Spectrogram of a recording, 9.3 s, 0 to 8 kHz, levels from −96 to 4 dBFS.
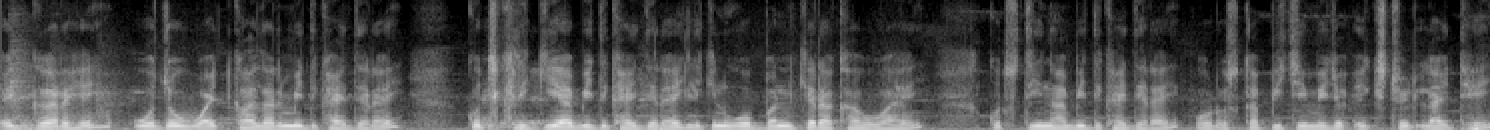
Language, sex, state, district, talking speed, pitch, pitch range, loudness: Hindi, male, Arunachal Pradesh, Longding, 255 wpm, 155 Hz, 145-160 Hz, -18 LUFS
